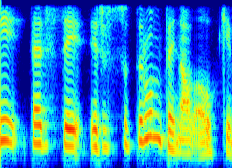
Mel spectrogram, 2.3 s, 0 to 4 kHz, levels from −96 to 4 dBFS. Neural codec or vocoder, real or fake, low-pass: codec, 16 kHz, 0.8 kbps, ZipCodec; fake; 3.6 kHz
